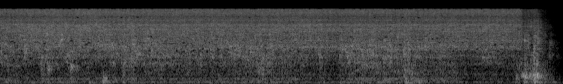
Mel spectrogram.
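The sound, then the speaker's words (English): A tap runs steadily, a continuous hissing stream of water splashing into a sink at moderate volume, with no one speaking, before it cuts off near the end. “Let me turn this water on real quick.”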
